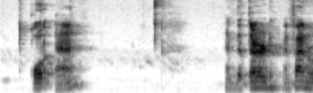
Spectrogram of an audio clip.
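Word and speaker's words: قرآن: So this is qaf, dhamma, ra sukun, qur. This ra is going to be pronounced heavy. Quran.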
